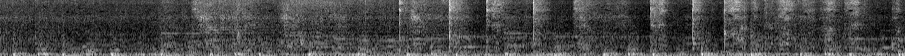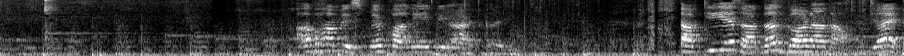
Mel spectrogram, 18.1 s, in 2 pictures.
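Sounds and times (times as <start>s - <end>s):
paste sizzling in pan: 0.0s - 17.0s
metal spoon scraping pan: 1.9s - 9.8s, 15.4s - 16.0s.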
